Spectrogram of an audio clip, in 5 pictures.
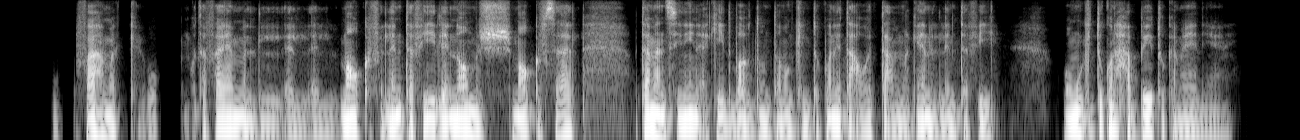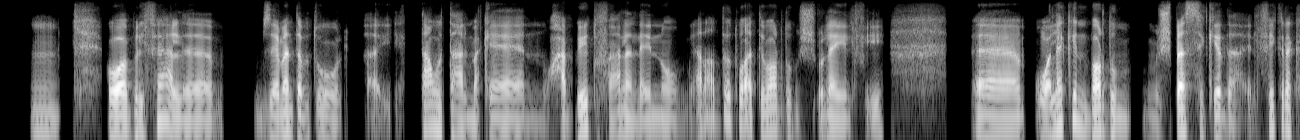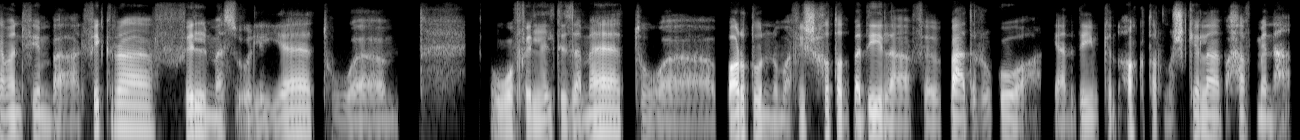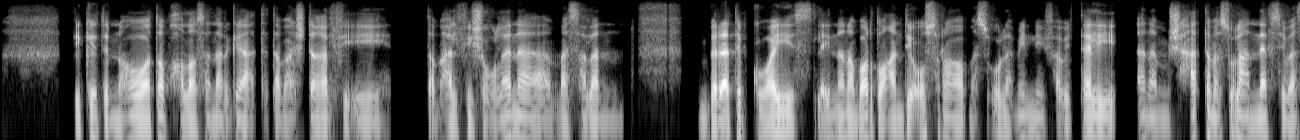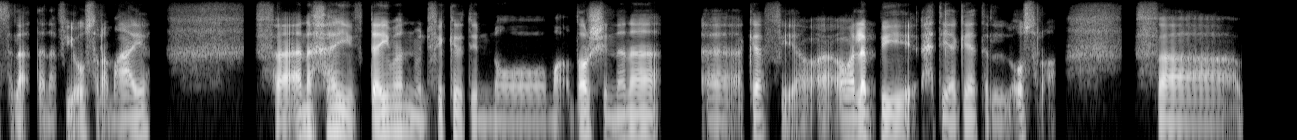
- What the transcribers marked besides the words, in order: tapping
- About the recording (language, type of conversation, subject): Arabic, advice, إيه اللي أنسب لي: أرجع بلدي ولا أفضل في البلد اللي أنا فيه دلوقتي؟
